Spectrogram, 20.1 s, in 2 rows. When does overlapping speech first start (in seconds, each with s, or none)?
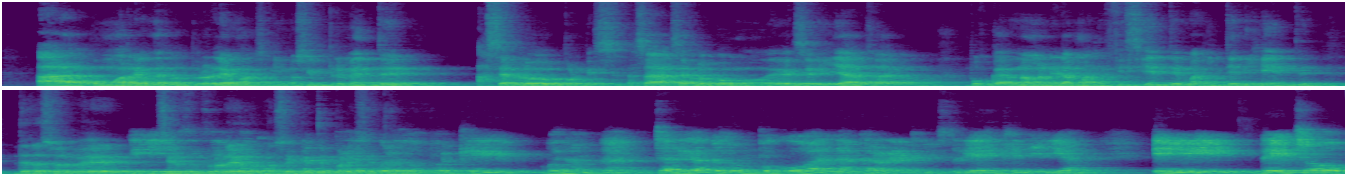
11.0 s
